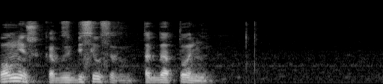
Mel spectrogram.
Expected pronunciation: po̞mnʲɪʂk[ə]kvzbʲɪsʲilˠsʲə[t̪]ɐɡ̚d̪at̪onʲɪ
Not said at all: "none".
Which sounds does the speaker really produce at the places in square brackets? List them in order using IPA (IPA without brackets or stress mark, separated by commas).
a, t̪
